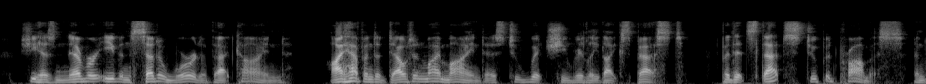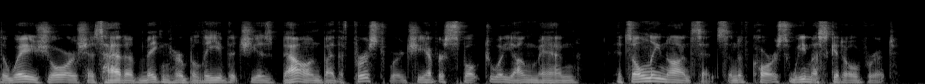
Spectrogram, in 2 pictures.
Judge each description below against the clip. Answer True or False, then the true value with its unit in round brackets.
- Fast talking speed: True (215 wpm)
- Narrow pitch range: False (3.4 semitones)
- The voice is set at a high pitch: False (100 Hz)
